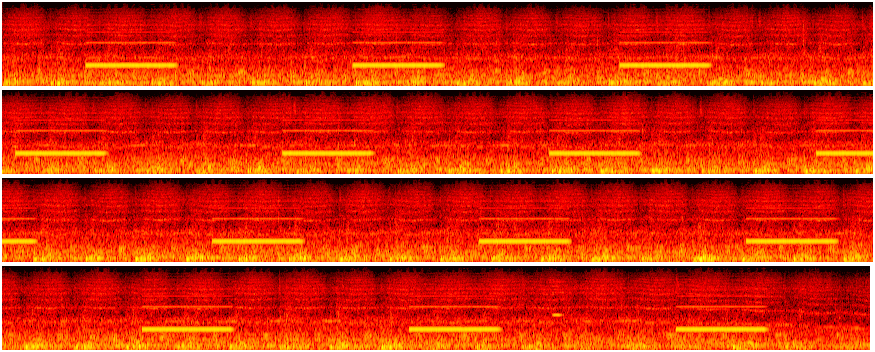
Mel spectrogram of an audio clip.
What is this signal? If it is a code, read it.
There is no code.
